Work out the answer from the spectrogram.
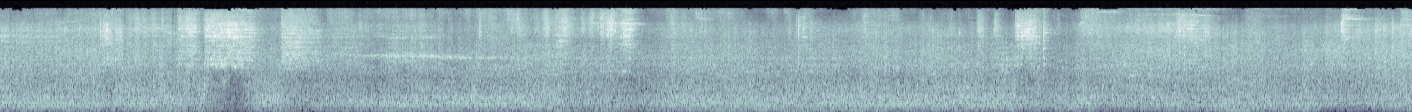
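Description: Double-stack intermodal well cars of a long freight train rolling past close by: a steady rumble of steel wheels on rail with rattling and clanking. A brief high wheel squeal comes about eight seconds in.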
